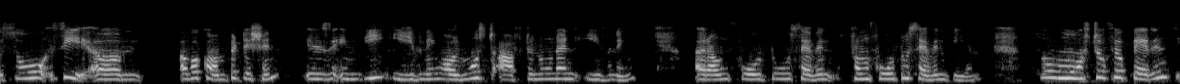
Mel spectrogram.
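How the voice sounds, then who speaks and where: Indian woman, quiz organizer, husky voice, high pitch, Hindi-English mix, muffled call sound. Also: no room sound. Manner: mixes Hindi into English, frequent fillers. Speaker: quiz organizer teaching students. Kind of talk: online webinar explanation. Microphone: video call.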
